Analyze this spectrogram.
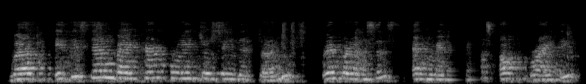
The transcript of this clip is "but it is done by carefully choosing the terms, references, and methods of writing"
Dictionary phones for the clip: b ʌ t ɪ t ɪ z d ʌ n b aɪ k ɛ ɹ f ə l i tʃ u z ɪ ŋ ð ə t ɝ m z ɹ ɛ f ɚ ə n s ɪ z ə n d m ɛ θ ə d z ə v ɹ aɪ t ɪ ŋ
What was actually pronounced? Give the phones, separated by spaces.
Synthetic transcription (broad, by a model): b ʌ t ɪ t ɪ s d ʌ n b aɪ k ɛ ɹ f ə l i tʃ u s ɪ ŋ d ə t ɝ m ɹ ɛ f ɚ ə n s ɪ s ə n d m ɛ t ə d s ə f ɹ aɪ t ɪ ŋ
